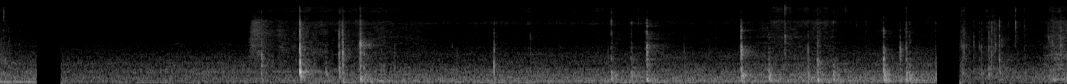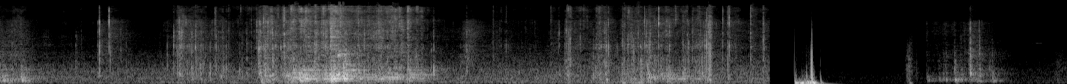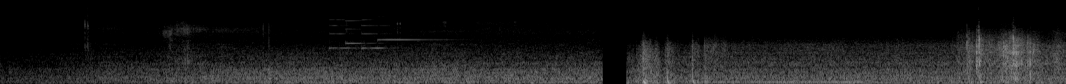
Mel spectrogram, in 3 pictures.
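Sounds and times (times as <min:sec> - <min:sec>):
rustling and crumpling: 0:09.6 - 0:18.4.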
